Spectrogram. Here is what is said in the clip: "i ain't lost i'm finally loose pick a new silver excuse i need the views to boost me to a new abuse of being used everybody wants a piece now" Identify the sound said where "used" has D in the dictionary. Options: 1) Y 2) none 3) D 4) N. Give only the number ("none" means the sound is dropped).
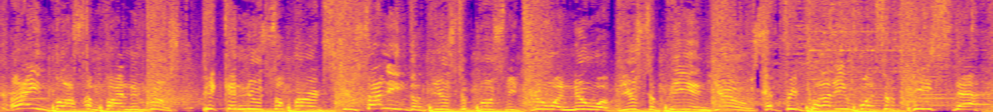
2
